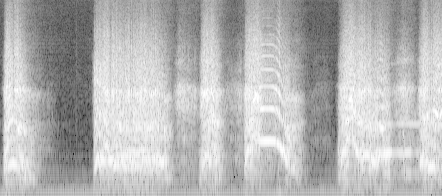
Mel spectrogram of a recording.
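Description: A man imitating a dog's barking through cupped hands: about five loud barks and yelps, one near the middle sliding down in pitch.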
